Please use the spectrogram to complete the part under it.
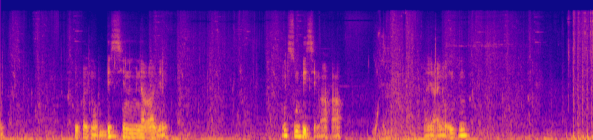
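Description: A video game weapon strikes with sharp electric zaps.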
